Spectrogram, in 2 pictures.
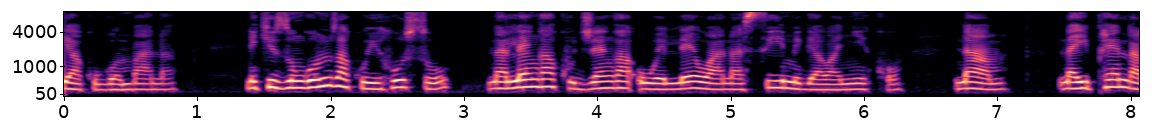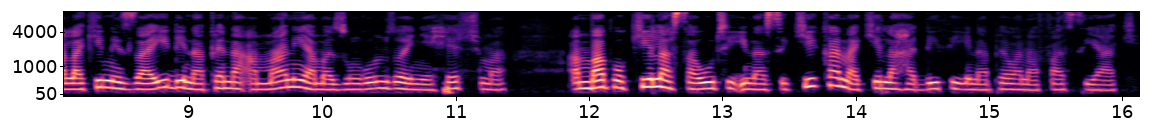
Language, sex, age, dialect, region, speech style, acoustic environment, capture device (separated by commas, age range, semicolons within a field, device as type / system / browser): Swahili, female, 18-24, Kenya - Nairobi Sheng-influenced, Kenya, relaxed; excited; focused, nature; silence, mobile / Linux / Chrome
